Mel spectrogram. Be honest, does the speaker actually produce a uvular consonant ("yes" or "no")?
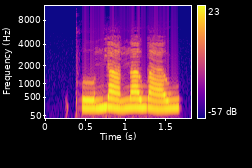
no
